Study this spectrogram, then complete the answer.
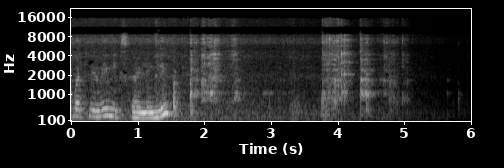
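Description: Potato slices drop into a pan.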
